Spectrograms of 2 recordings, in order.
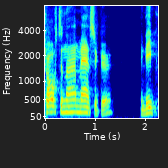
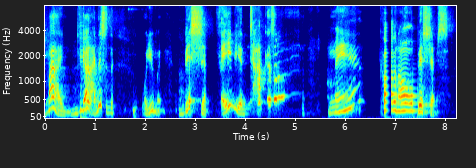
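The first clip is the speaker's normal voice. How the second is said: much higher, slow, stretched surprise; delighted surprise; 8 semitones higher, 4 dB louder, slower than usual. Real, not acted. Host seeing Bishop Fabian Tucker join the live, delighted surprise. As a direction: draw out the name in happy disbelief. Another bishop joins the stream.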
